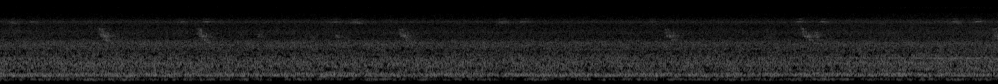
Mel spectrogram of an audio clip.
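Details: Honey bees swarming around a raw seven-pound shungite stone make a continuous, even buzzing drone throughout, with a few faint, short high ticks scattered over the steady hum.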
